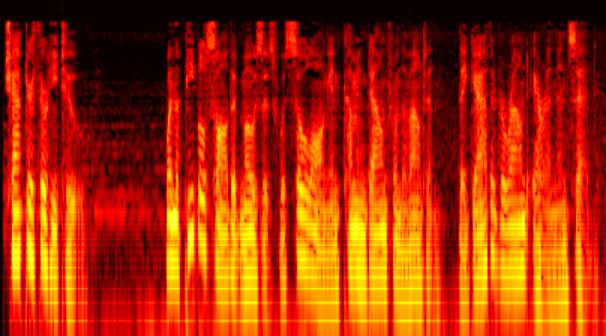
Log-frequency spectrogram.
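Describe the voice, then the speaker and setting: Deep-voiced male scripture narrator. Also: moderate pace, breathy edge, soft background music. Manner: steady, formal storytelling. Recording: dull lo-fi audio with loud background score.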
